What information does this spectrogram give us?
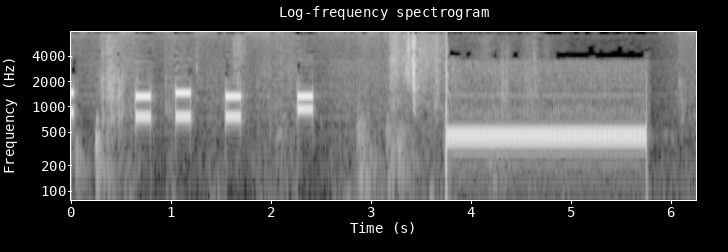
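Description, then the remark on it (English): Four short dual-pitched beeps of telephone keypad dialing, evenly spaced, as a meeting calls a participant by phone, followed by a loud, steady phone tone that holds for about two seconds before cutting off, with faint background noise between the beeps. “Yeah, we were going to keep her on the phone.”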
